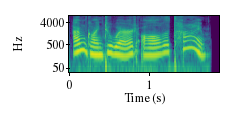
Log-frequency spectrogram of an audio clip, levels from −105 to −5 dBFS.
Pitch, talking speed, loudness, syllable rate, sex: 225 Hz, 255 wpm, -19 LUFS, 4.9 syllables/s, female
